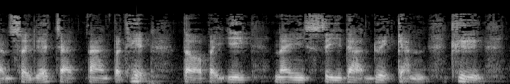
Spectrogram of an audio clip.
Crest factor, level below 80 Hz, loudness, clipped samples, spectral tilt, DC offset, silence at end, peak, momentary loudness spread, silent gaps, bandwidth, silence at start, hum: 18 dB; -56 dBFS; -17 LUFS; under 0.1%; -3 dB/octave; under 0.1%; 0.05 s; 0 dBFS; 5 LU; none; 11.5 kHz; 0 s; none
